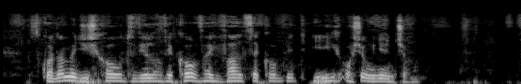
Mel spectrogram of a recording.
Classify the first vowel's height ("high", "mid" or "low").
low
